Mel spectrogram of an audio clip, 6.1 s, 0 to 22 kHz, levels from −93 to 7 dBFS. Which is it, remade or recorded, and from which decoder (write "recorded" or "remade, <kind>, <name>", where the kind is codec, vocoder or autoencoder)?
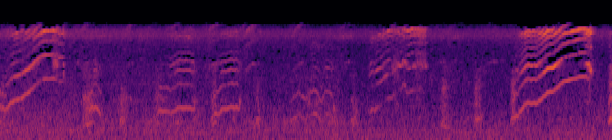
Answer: recorded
